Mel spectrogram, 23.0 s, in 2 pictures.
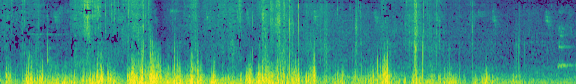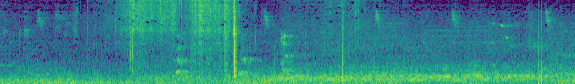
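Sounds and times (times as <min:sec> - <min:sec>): rustling: 0:13.0 - 0:16.7.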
